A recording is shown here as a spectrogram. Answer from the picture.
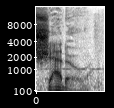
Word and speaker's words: Scadu: why is it pronounced why is it spelled scadu but it's pronounced Shadow that's so weird to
